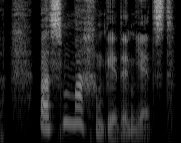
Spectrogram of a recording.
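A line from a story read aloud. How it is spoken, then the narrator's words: Mother wailing. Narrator (German): jammert die Mutter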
